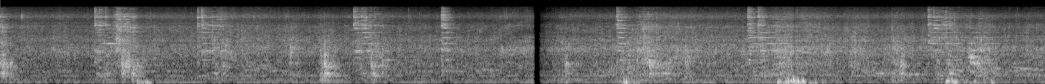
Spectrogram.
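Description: Papaya and potato curry being sautéed in a pan with a little turmeric, a steady close sizzle broken by repeated stirring scrapes and occasional clinks of utensil on metal.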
